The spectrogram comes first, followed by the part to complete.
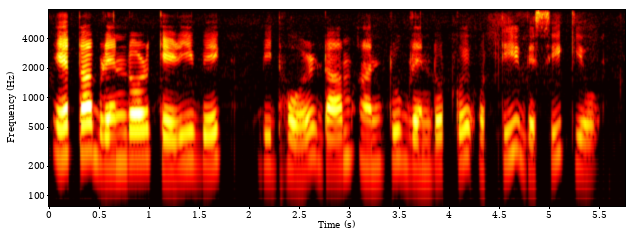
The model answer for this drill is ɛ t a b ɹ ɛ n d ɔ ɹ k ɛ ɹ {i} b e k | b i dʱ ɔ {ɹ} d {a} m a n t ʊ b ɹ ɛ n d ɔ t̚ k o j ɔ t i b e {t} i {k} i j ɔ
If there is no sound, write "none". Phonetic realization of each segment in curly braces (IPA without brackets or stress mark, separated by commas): i, ɹ, a, s, k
